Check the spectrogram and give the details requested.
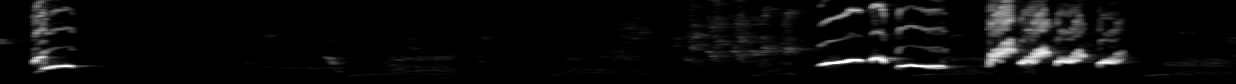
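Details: An orange-headed thrush in ngeplong style, played to prompt other birds to sing: one loud whistle, a quiet stretch with faint background notes, then a loud burst of varied, looping whistles.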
